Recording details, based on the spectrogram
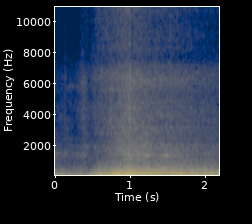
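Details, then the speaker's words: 2005 Ford Ranger V6 automatic, revved in neutral or park; engine climbs quickly then holds flat at the normal limiter around 3,000 rpm. "That's one thing I never understood about Fords, is they all the V6 Fords that I found have a limiter at 3,000 when it's in neutral or in park. You can't really rev it up, but maybe if it was a manual it would be different."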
